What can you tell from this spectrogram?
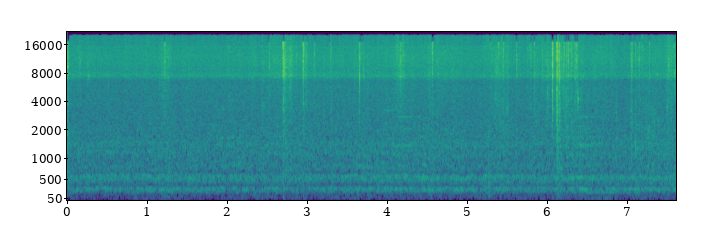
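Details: Continuous droning buzz of cavity-nesting Asian honey bees while their hive is harvested, a dense even hum broken by occasional sharp knocks and rustles.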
